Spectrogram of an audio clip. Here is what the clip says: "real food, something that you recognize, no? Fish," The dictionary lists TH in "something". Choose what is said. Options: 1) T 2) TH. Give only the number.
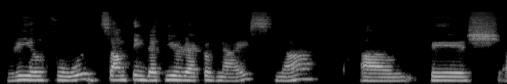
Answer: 1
